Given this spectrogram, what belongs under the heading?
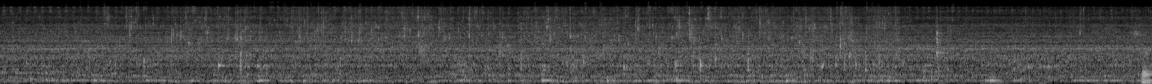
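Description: Tap water running into a sink as a patina-treated metal piece is rinsed underneath, a continuous close splashing hiss lasting throughout with no talking.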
